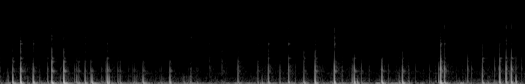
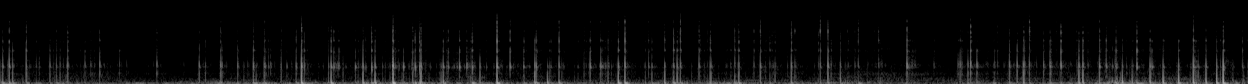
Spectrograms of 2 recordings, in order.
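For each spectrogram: First: Quick, soft fingertip taps on a cedar serving board give low, dry knocks with almost no ring. Second: Rapid fingertip taps and light scratches on a wooden plate, each a short dry tick with no ring.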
